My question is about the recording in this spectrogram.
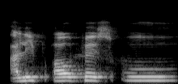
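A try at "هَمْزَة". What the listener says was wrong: হ্যাঁ, আলিফ নয়, আলিফ তো খালি থাকে। আলিফের উপরে যখন জাবার পেশ থাকে আলিফ হামজা হয়ে যায়।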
